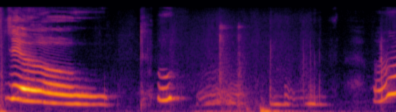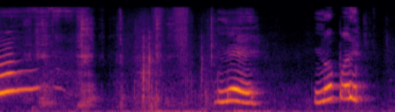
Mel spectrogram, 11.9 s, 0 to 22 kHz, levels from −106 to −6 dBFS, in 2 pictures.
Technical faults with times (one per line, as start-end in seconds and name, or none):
none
